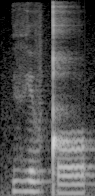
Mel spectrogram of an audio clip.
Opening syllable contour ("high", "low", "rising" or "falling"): high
